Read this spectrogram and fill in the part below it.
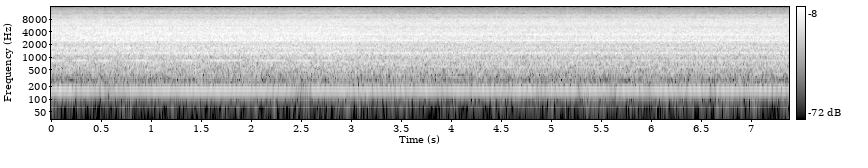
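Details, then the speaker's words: Small fan with broken blade replaced by a 3D-printed one, run at manually adjusted speeds: quiet steady hum with airflow hiss, little rattle; works as before, only slightly off balance, may need more clearance. "I'm manually adjusting some of the speeds to try to show off that everything works just like it did before"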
